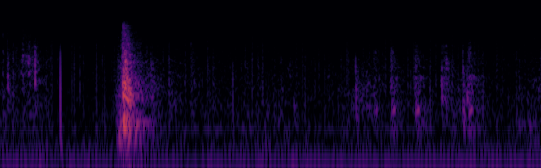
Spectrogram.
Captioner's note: door opens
